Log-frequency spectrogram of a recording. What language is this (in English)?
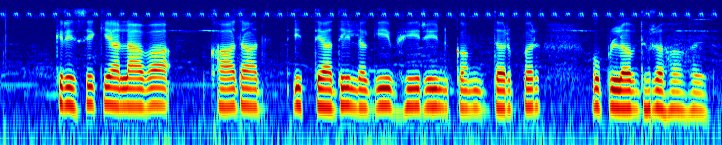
Magahi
